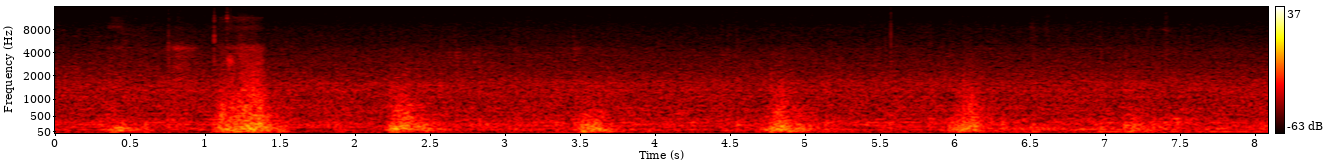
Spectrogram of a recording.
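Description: Soft rustles and low rubbing thumps of a crocheted cotton mat and yarn being handled while a yarn tail is worked through the stitches with a crochet hook: five or six short bursts, roughly a second apart.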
